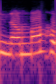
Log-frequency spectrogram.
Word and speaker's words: नमः: हम बोलते कैसे हैं, इनका उच्चारण कैसे करते हैं, इनको प्रोनाउंसिएट कैसे करते हैं, ह बोल के। देखो मैंने नमः बोला, ह की आवाज आई ना आपको, इन दो बिंदुओं को आपने कैसे पढ़ना है, नमः, ह पढ़ना आपने।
